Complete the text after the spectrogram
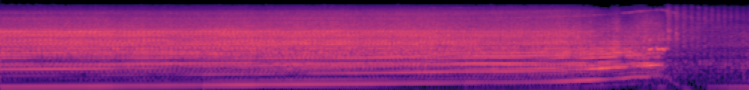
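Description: A truck engine rumbles nearby and then slows.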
